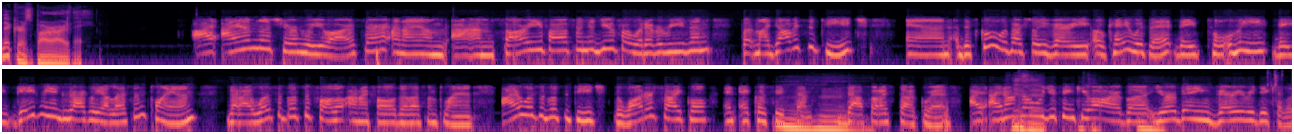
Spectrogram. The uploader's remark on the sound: Phone Prank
